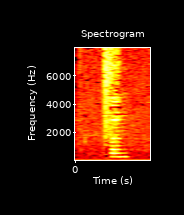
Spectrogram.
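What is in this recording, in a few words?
"fen", Mandarin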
